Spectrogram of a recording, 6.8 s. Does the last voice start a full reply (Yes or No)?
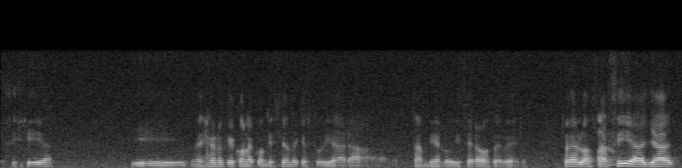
No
